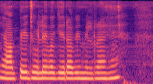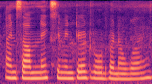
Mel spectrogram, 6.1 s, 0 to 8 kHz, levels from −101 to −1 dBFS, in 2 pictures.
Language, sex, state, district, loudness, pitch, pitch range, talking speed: Hindi, female, Bihar, Sitamarhi, -18 LUFS, 205 Hz, 205-220 Hz, 155 wpm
